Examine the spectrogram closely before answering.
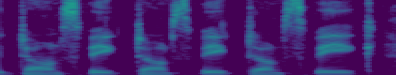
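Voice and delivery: quiet mental reminder to stay silent; inner self-talk. Retold or imitated. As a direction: murmur it to yourself like an inner voice. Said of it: "in my head say".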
